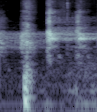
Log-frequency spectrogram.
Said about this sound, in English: that's my notification sound. Let me turn that down. That sounds like the ringtone I used to set for one of my ex-girlfriends.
